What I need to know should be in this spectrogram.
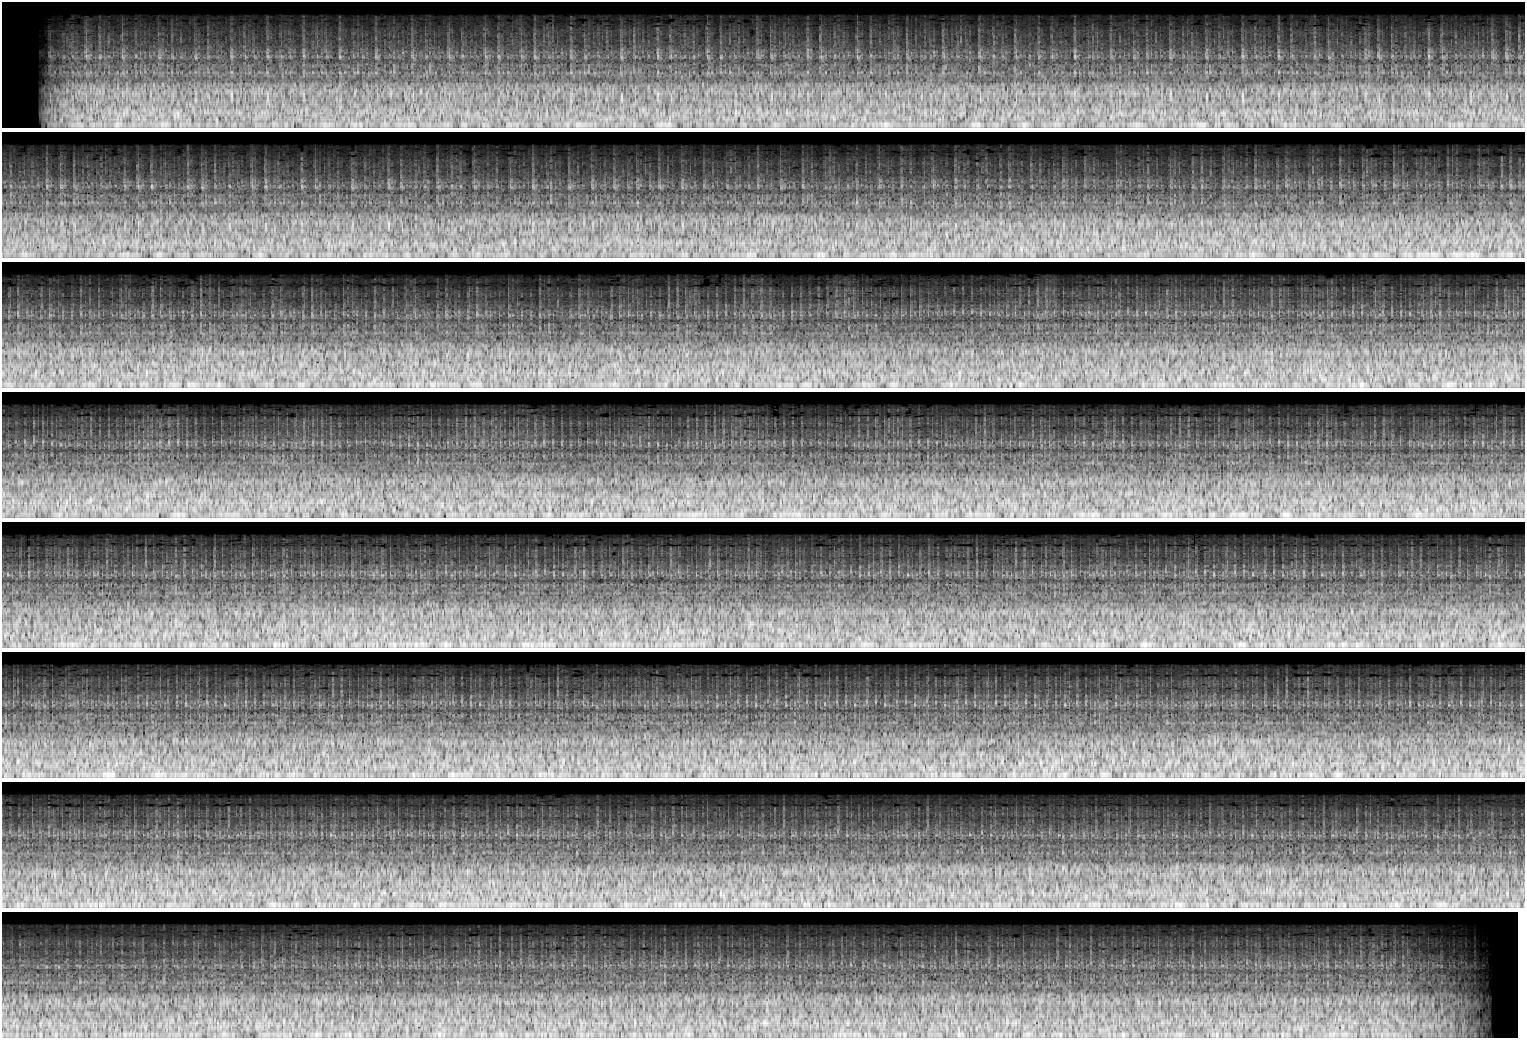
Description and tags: Room Tone - bathroom with vent fan on (close to fan)
Room Tone - bathroom with vent fan on (recorded semi-close to fan)
bathroom, bathroom-fan, room-tone, fan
